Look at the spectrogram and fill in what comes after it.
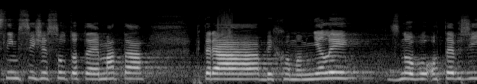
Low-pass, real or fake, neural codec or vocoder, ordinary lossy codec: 14.4 kHz; real; none; MP3, 64 kbps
